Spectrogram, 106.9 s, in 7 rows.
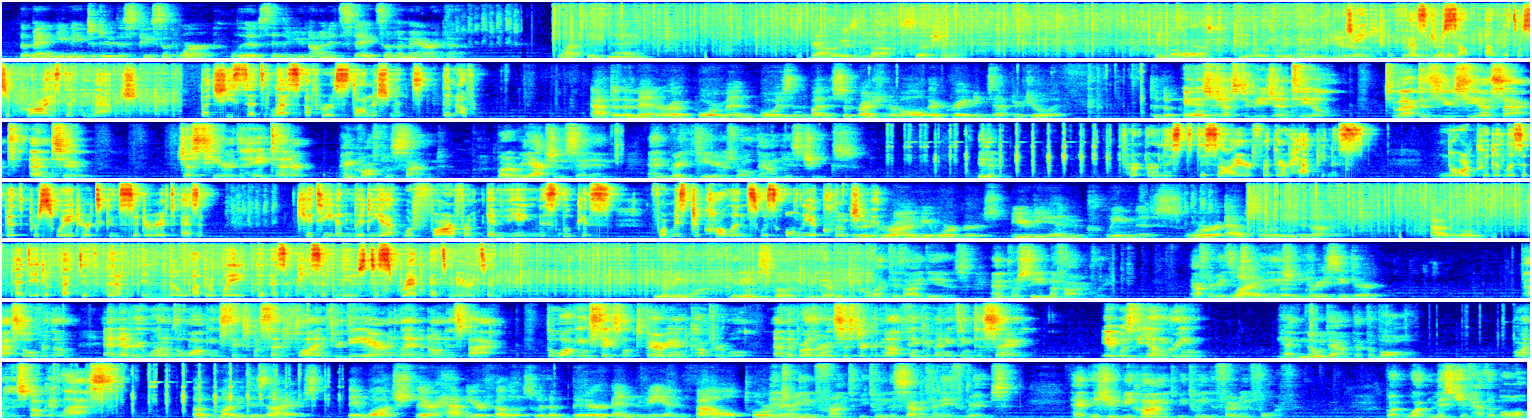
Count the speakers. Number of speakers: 6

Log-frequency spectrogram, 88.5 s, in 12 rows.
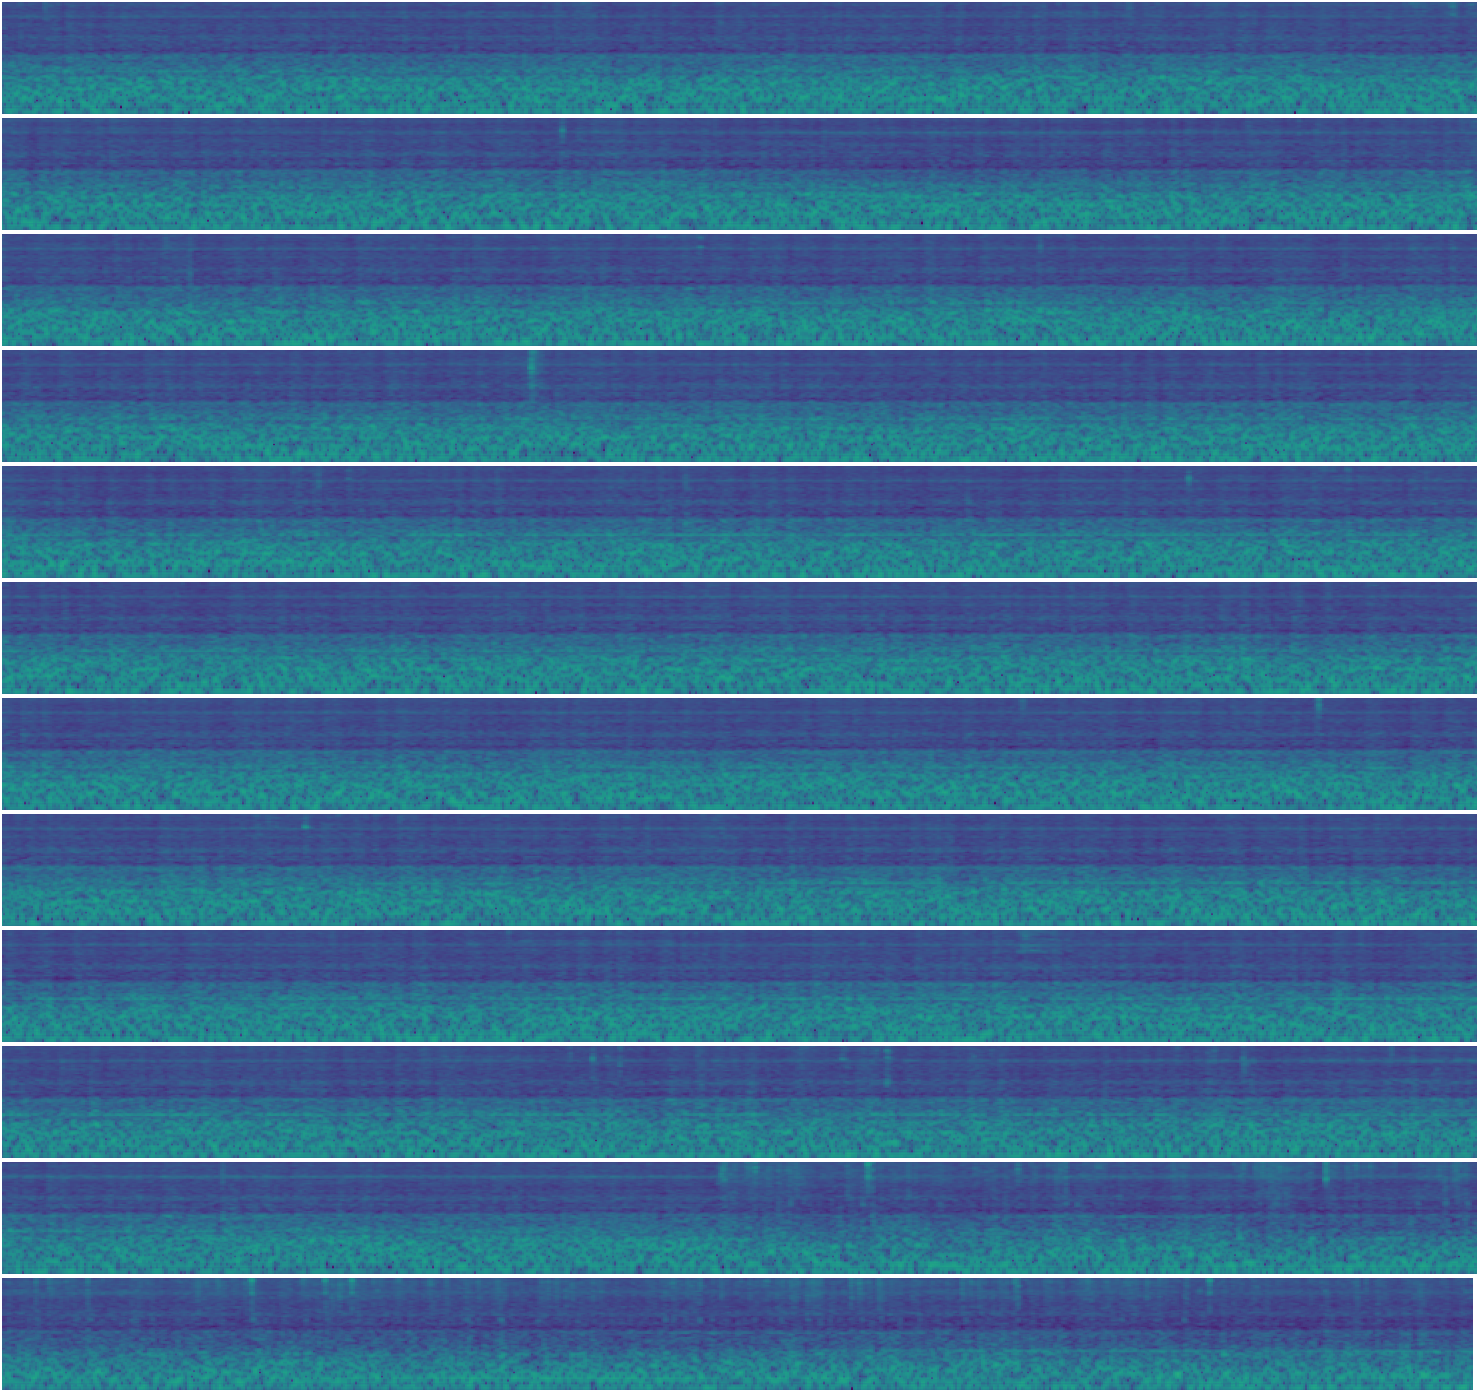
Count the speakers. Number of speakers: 0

